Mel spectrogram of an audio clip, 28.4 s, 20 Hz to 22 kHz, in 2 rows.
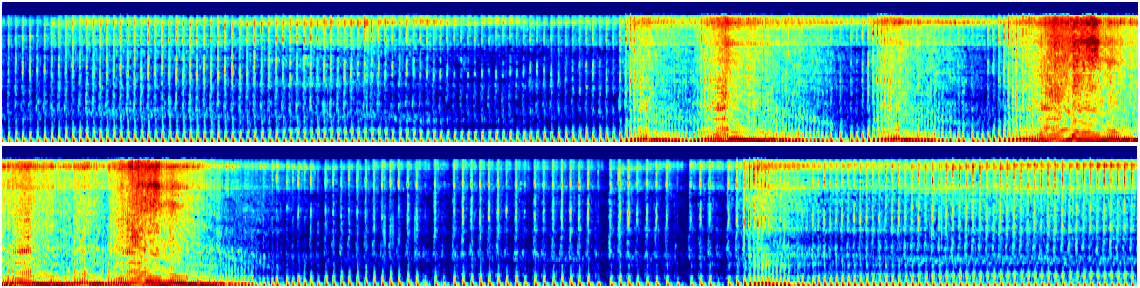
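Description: Sinnis Apache 125's air-cooled single-cylinder engine idling with a steady low pulse, then revved up and down several times for about ten seconds before dropping back to idle. It gets one more short blip of the throttle a few seconds later, then idles again.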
